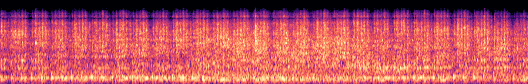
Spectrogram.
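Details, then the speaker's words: Old excavator abandoned for years, started by jumping with a screwdriver: big diesel chugging at a steady even beat, about four pulses a second, no knocks or misses; running normally. "well it took three people to get it started can you believe that"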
